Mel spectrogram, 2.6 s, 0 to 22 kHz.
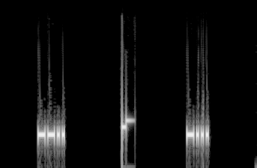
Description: Morse code, heard as a keyed tone, about 52 wpm, 700 Hz. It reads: Z B
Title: Single Letters - Rapid-Fire 50wpm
